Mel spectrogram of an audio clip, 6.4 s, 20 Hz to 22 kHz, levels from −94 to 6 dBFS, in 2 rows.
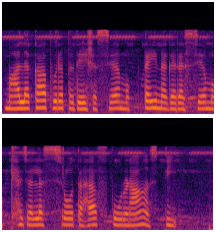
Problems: none marked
